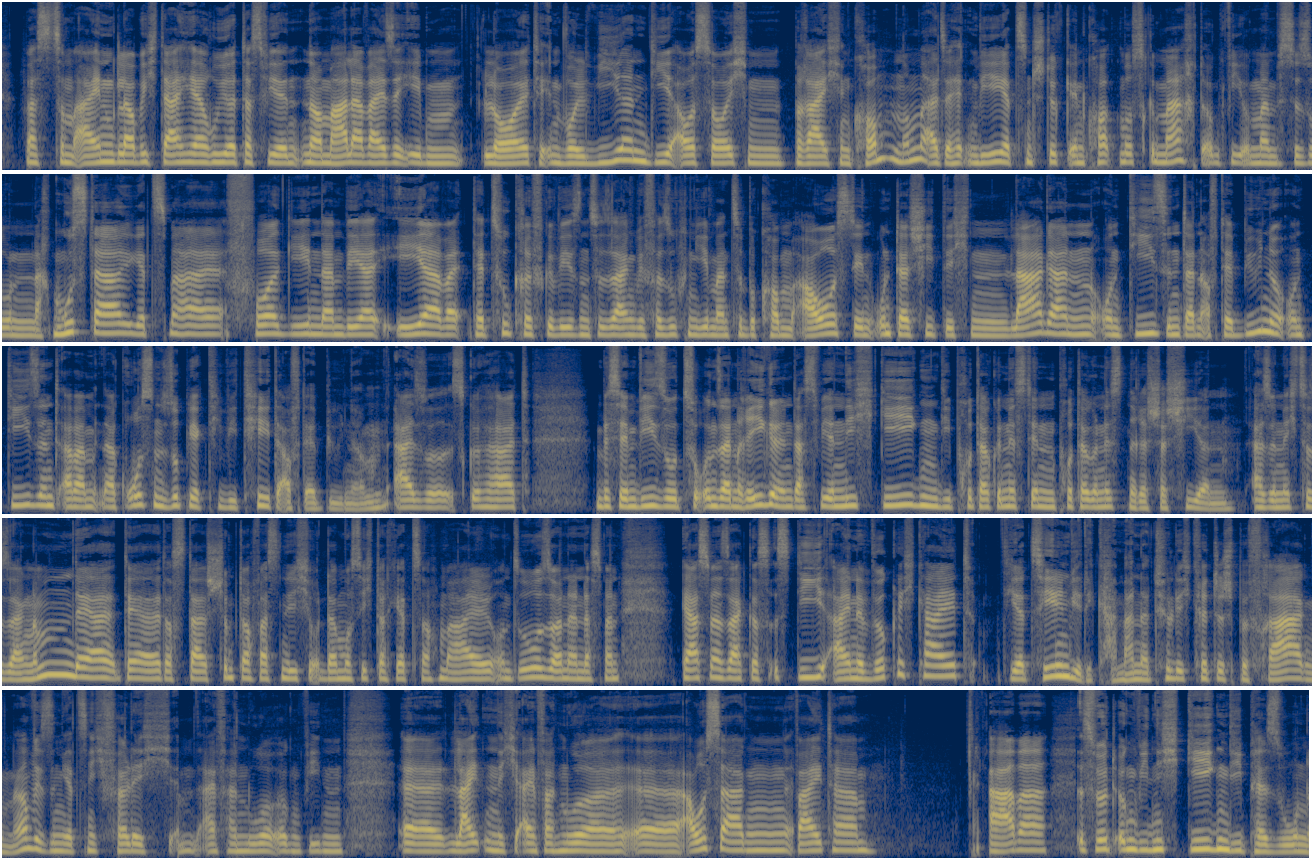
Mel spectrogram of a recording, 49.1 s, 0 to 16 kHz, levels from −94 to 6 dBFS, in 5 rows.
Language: German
